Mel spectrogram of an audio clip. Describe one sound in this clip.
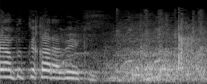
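A woman speaks cheerfully through a microphone.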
